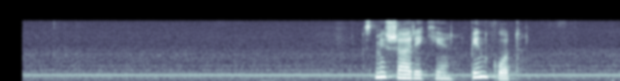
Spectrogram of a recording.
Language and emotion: Russian, neutral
